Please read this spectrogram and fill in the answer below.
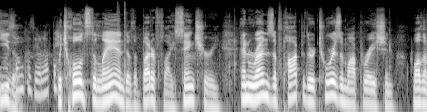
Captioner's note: speaking spanish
